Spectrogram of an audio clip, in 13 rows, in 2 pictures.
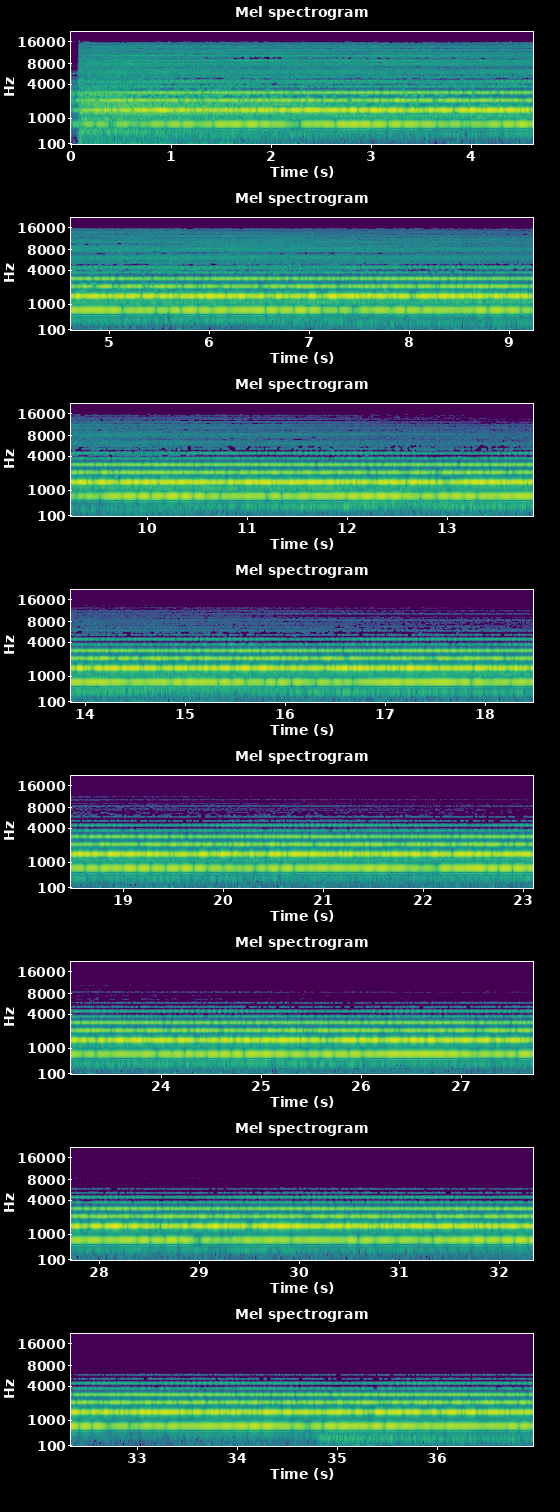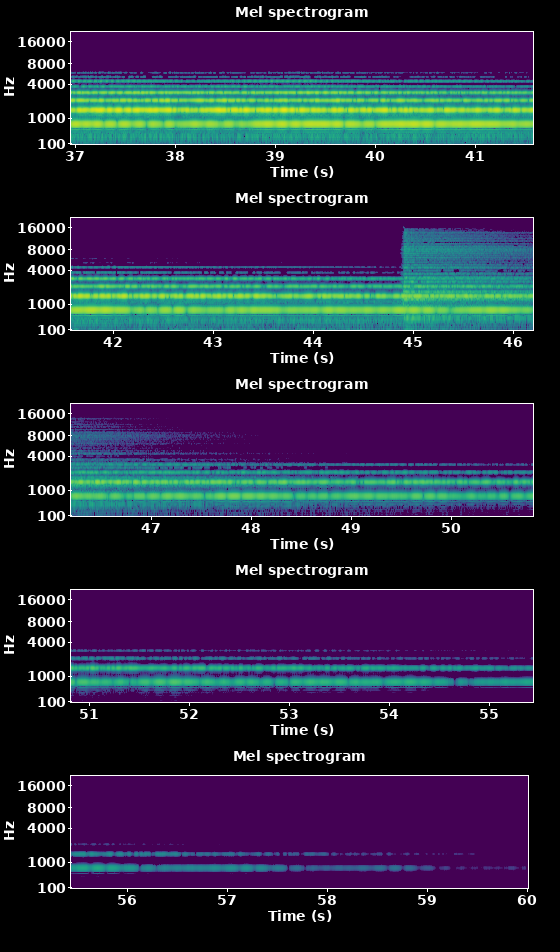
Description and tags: LAYERS 013 - FRYDAY is an extensive multisample package containing 128 samples. The numbers are equivalent to chromatic key assignment covering a complete MIDI keyboard (128 keys). The sound of FRYDAY is one of a beautiful PAD. Each sample is one minute long and has a noisy attack sound that fades away quite quickly. After that remains a long sustain phase. It was created using NI Kontakt 4 and the lovely Discovery Pro synth (a virtual Nordlead) within Cubase 5 and a lot of convolution (Voxengo's Pristine Space is my favourite) as well as some reverb from u-he: Uhbik-A.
